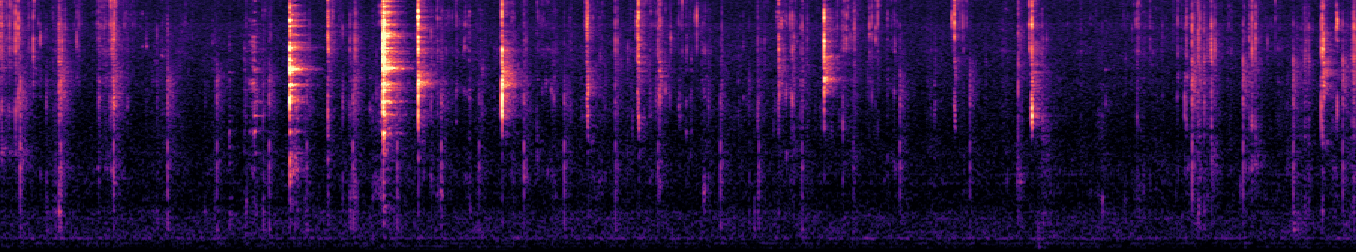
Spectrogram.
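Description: A person chewing and biting crunchy scorched rice crust (dukot) close to the microphone: a string of sharp crunches, the loudest about four, five and seven seconds in.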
